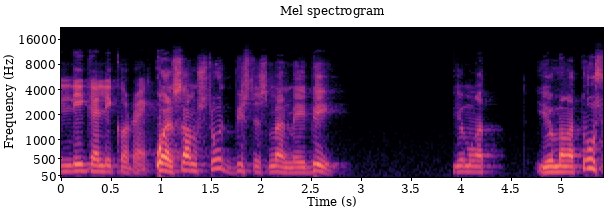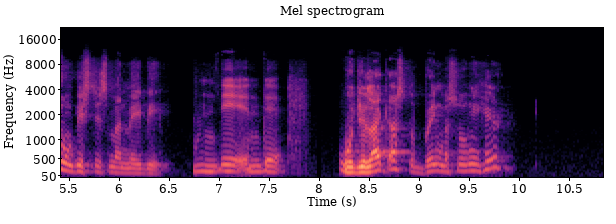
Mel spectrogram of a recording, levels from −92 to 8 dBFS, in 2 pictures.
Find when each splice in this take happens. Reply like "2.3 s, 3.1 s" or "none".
7.8 s

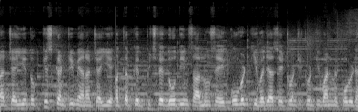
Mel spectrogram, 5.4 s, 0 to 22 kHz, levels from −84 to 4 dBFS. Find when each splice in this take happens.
1.8 s

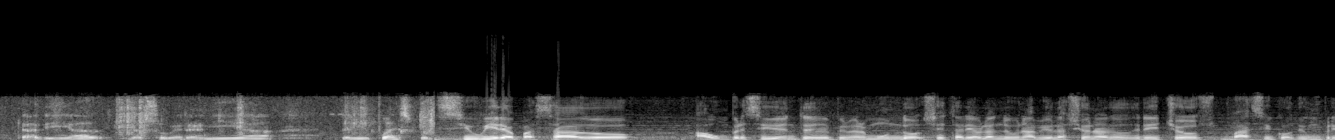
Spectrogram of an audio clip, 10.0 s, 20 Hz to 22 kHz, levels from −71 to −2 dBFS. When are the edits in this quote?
3.3 s

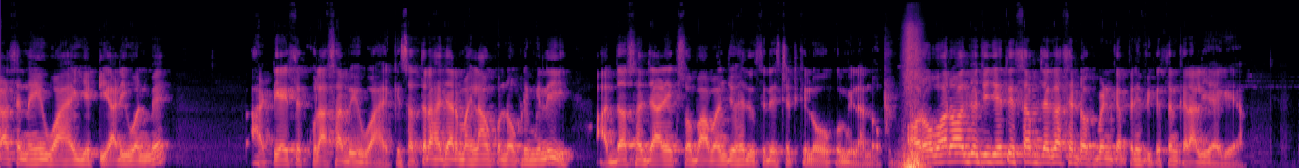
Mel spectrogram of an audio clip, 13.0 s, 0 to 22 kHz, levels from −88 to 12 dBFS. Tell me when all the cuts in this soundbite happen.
8.9 s

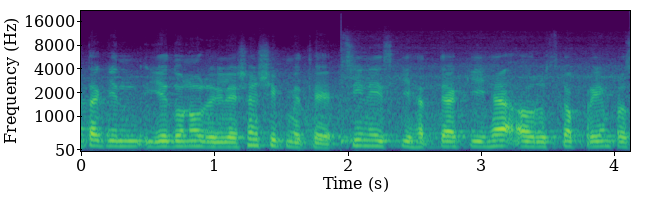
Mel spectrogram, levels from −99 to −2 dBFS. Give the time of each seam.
2.1 s

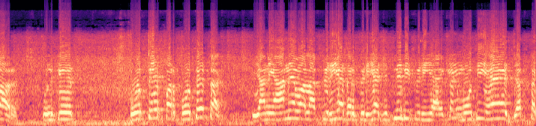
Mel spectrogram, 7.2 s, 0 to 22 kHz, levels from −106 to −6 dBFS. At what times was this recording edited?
6.0 s

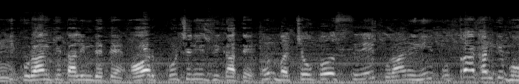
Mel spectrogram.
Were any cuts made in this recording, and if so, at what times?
2.6 s

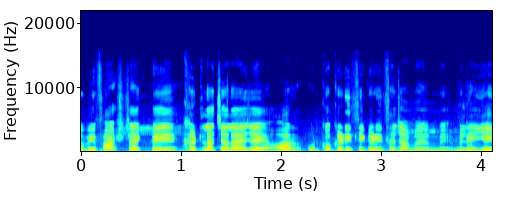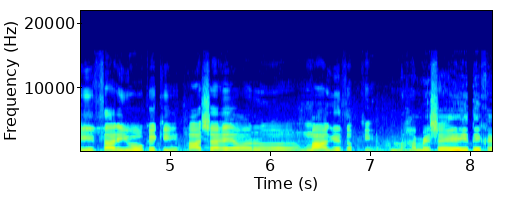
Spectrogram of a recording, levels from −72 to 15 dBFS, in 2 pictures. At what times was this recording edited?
1.0 s, 5.1 s, 7.2 s

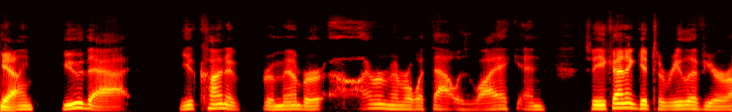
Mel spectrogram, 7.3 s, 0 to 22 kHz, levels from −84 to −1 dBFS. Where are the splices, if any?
none

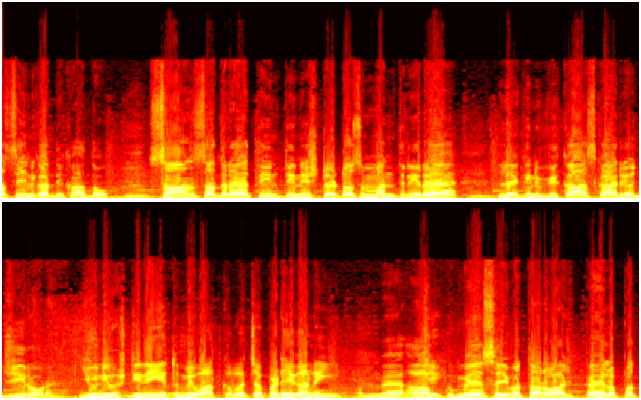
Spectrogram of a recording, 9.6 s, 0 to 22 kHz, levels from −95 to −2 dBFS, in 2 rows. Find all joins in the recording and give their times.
5.2 s

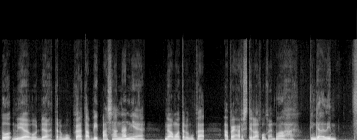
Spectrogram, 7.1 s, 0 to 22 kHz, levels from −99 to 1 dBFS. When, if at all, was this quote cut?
none

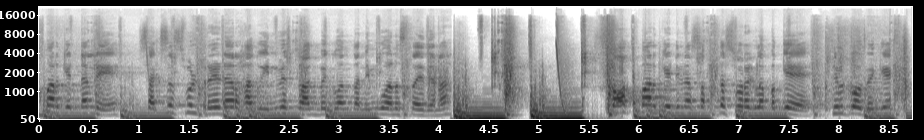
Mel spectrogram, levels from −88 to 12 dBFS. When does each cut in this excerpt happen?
none

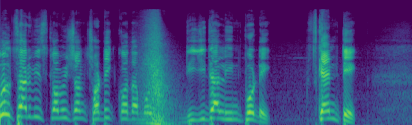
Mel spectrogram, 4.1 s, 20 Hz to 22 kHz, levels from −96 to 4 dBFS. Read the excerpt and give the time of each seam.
1.6 s

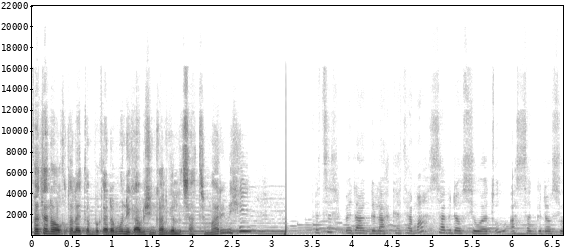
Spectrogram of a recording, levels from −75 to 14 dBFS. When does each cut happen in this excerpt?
3.2 s

